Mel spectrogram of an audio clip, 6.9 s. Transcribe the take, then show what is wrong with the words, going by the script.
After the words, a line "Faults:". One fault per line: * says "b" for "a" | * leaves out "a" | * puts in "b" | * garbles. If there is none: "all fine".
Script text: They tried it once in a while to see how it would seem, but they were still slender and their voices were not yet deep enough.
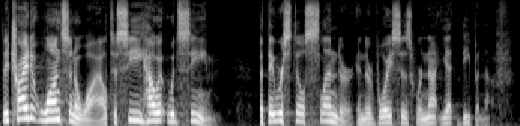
They tried it once in a while to see how it would seem, but they were still slender and their voices were not yet deep enough.
Faults:
all fine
